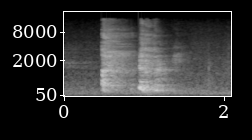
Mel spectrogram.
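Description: A person coughing twice in quick succession, the second cough about half a second after the first.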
